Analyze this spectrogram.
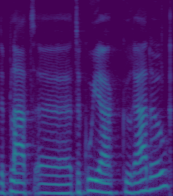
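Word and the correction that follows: Kuroda: Curoda. – Curoda. – Rode JC, hè? Rode JC. Rode JC. Ja, daar had je het ook kunnen herinneren. En het moet wel iets meer met uitspraak, man. Je doet het te Nederlands.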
